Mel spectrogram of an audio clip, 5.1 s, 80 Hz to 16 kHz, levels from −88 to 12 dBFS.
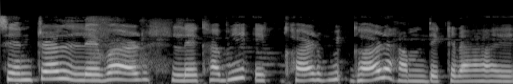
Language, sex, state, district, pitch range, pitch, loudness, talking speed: Hindi, female, Uttar Pradesh, Hamirpur, 235-290 Hz, 260 Hz, -21 LUFS, 130 wpm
